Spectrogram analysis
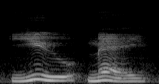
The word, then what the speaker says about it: Yume: Yume, pronounced Yu-Mei, was born and raised in Chinatown as a half Chinese, half American.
